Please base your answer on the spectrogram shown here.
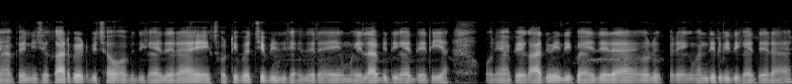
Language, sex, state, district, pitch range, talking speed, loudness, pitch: Hindi, male, Rajasthan, Bikaner, 90-95 Hz, 355 wpm, -22 LUFS, 90 Hz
